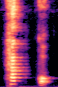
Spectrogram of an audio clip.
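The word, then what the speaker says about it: はっこ: The ko doesn't change, but it is the number that sort of gets shortened. So 1 is ikko, 6, rokko, 8, hakko, and 10, jukko.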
